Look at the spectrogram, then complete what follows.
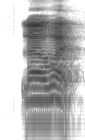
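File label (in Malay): "lawat", Malay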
